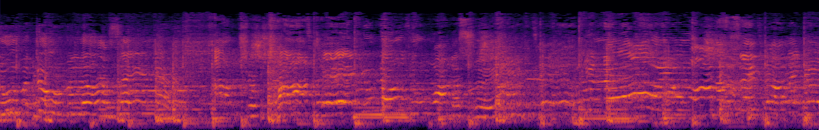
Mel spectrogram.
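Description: A live band playing a soul-pop song with a woman singing lead, loud through an outdoor concert PA.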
